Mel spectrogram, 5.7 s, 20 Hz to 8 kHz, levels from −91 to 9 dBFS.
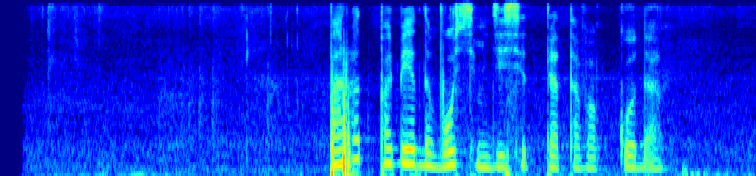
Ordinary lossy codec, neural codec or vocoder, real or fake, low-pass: none; none; real; 7.2 kHz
